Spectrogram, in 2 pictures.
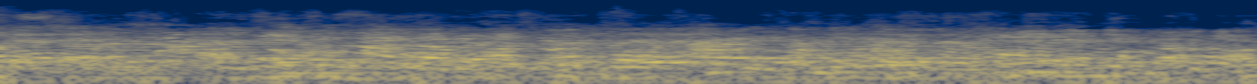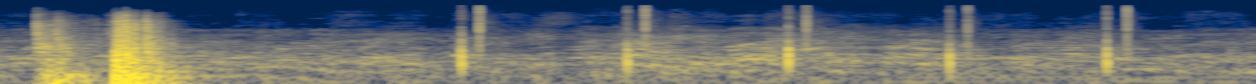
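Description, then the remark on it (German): A door opens with a heavy thud midway through to let in visitors who had knocked, followed by a run of sharp, evenly spaced clicks or steps, all over a low murmur of voices. “Ich weiß nicht, ob du Besuch erwartest, aber da steht noch jemand vor der Tür. Äh, lass uns die mal reinholen.”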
